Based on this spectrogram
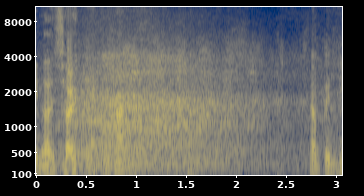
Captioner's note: laughter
